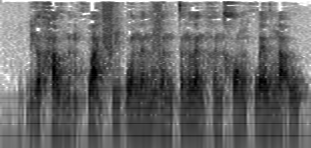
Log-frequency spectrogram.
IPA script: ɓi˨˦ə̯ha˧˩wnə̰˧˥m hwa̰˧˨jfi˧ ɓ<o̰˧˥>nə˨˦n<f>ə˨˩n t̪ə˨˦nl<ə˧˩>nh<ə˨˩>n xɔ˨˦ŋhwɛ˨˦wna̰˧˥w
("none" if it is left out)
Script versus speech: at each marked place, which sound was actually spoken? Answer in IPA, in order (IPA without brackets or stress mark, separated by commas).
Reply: o˧, v, ə˧˩, ə˨˩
